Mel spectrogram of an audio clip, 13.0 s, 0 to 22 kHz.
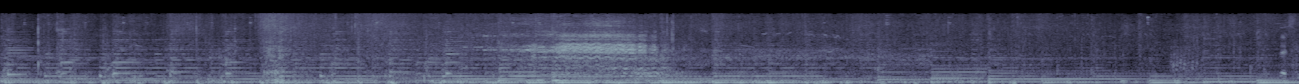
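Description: Horses whinny loudly and their hooves clip-clop along a road in Red Dead Redemption 2, with a sustained music bed and the animals close by throughout.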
